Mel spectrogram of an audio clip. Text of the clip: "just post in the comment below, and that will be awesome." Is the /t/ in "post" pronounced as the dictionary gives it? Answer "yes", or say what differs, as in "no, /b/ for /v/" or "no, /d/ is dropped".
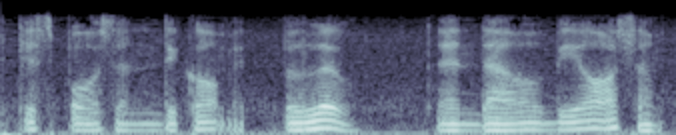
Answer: no, /t/ is dropped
